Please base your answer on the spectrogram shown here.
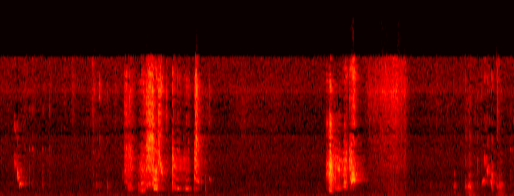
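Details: A pet budgerigar playing on his swing gives short, scratchy chirps and squawky bursts in a few scattered clusters.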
